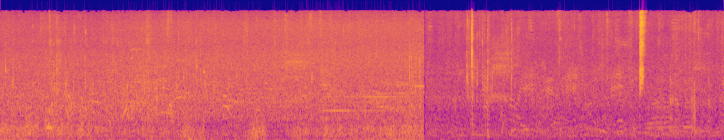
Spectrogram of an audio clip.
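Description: Indistinct voices of people close by, mixed with wind buffeting the microphone. About six seconds in, the sound cuts abruptly to a quieter outdoor background with a few sharp clicks, one loud one near the end.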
